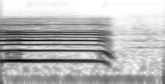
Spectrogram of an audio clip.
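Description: A cow moos once in a long, steady, tonal low call that cuts off abruptly, used as a radio drama sound effect for a cow being milked.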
